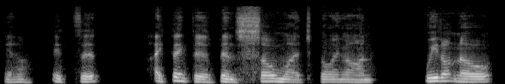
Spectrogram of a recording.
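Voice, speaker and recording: A man hosting an interview show, chatting casually and putting questions to his guest in a tentative, halting way. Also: mid-range voice, a little mellow, dry recording.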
